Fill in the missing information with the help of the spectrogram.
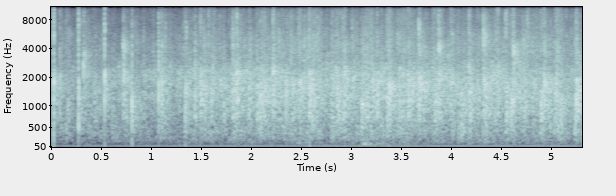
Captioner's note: audience applauding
